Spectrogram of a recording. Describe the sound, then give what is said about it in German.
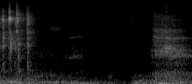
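Rapid clicking of keys on a computer keyboard as someone types in the place name Rotenberg, a busy flurry of taps with a brief pause before the typing resumes. No one speaks. “Eieiei, du in deine Tastatur.”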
